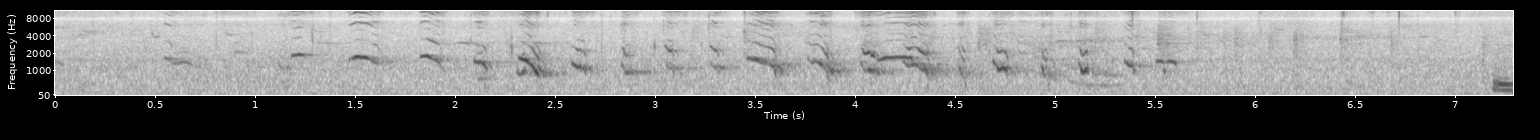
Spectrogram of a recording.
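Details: Several Bichon Frisé puppies, four weeks and five days old, from one kennel litter, squeaking and whimpering together in overlapping short high yelps and chirps, busy through the middle and thinning toward the end.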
